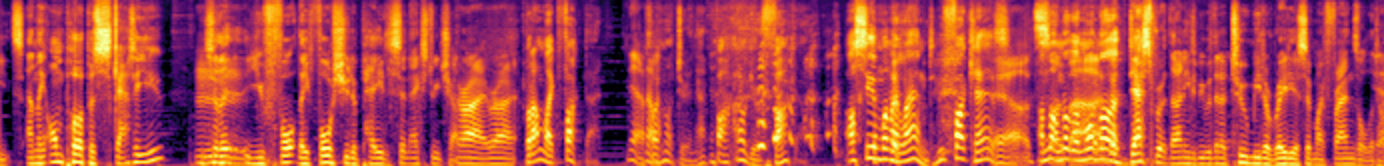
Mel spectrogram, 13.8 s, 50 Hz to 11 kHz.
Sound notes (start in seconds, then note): 7.2 chuckling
